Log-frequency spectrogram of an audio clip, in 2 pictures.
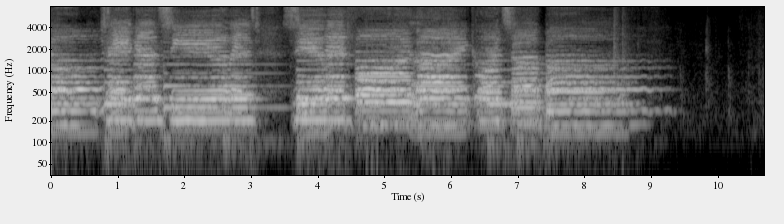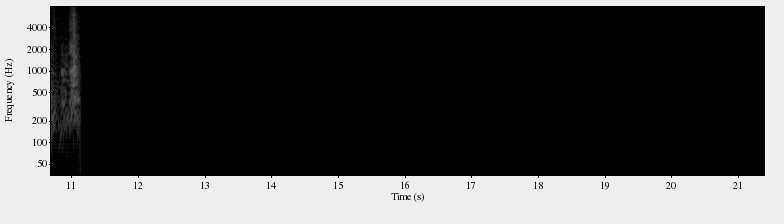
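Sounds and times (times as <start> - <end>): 
soprano singing a hymn: 0.0 - 9.5.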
